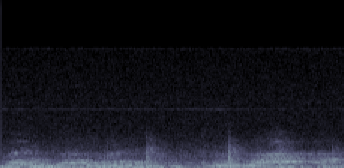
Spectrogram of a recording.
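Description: Young children singing together in high, wavering voices.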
